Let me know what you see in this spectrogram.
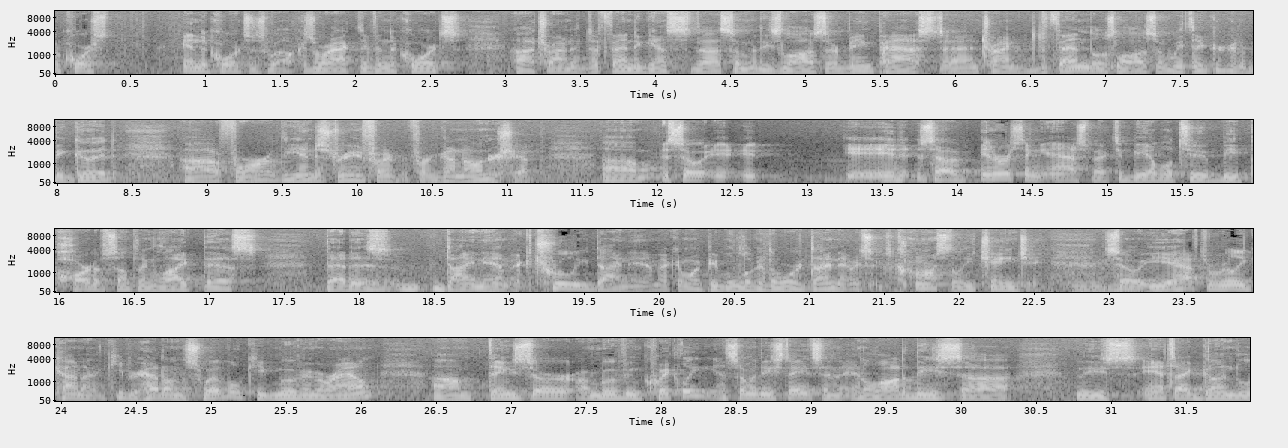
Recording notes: On this week’s show, we’re at the Association of Great Lakes Outdoor Writers annual conference in Bemidji!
